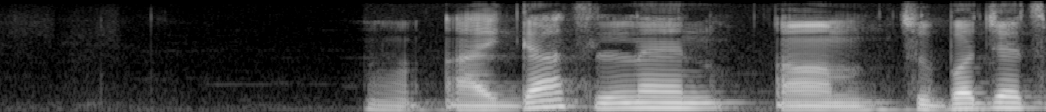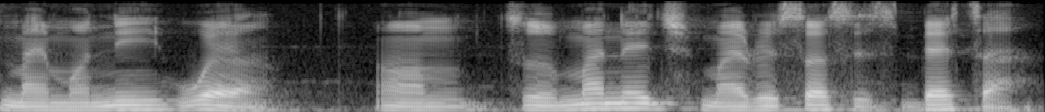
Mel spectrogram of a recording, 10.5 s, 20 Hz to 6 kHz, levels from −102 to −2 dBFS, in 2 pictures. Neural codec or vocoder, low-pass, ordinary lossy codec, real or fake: none; 5.4 kHz; none; real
